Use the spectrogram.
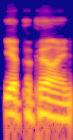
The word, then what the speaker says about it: Papillion: Is it pronounced Papillion? Is it Papillion? Yeah, Papillion, yeah. Yep.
